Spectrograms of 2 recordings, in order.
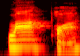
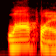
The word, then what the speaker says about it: Lapua: I also had the opportunity to ask a Finnish shooter personally at an ISSF World Cup event, and he pronounced it Lapua. So I guess Lapua it is.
